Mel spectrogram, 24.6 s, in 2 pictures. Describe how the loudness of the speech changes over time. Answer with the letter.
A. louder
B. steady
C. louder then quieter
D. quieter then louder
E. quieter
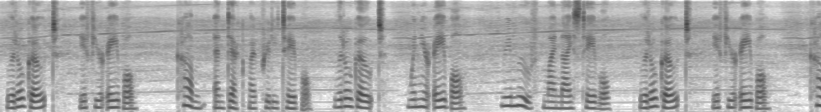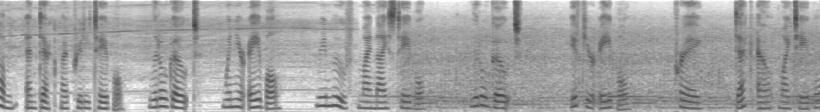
B.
